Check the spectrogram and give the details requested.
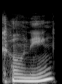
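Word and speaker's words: conning: Now, a coning tower, C-O-N-N-I-N-G, coning.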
